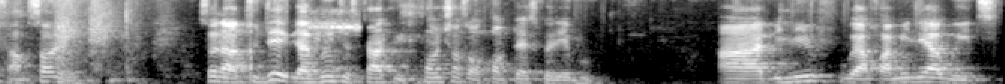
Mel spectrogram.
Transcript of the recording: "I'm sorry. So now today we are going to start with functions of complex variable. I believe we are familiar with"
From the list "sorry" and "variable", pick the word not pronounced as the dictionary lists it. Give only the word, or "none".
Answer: variable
